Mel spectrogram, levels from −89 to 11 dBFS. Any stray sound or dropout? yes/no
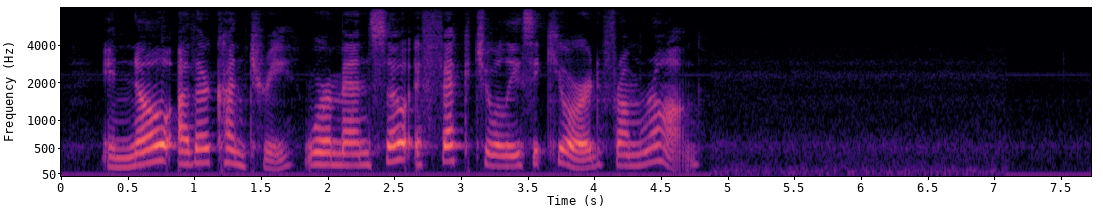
no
